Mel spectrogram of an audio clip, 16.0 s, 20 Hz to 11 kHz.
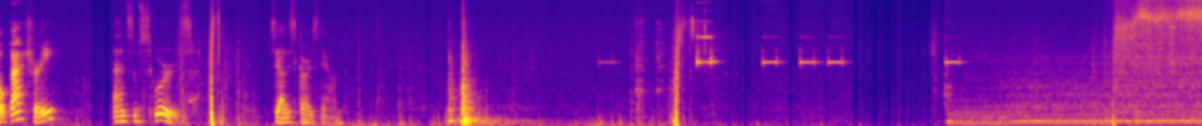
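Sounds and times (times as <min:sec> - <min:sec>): microwave keypad beeps: 0:09.3 - 0:09.6, 0:12.6 - 0:12.9
microwave oven humming: 0:12.6 - 0:16.0.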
